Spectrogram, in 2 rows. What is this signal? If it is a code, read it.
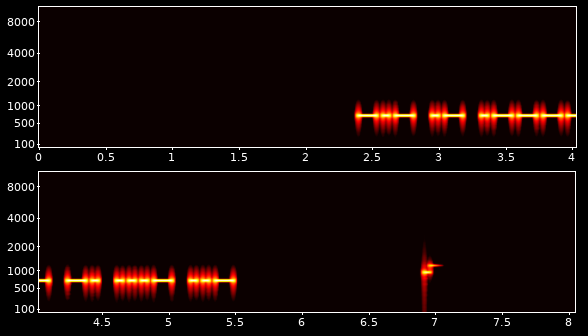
Morse code, heard as a keyed tone, about 24 wpm, 700 Hz. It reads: KA1NVU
